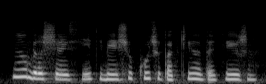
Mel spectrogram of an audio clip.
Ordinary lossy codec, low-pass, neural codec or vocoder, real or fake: none; none; codec, 16 kHz, 1 kbps, FunCodec, trained on Chinese and English, 50 frames a second; fake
